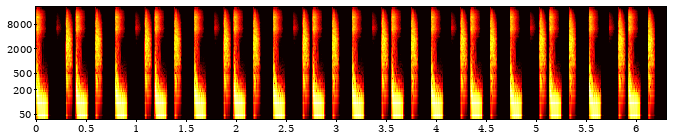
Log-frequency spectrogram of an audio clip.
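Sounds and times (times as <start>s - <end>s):
Hip Hop drum loop at 152 BPM: 0.0s - 6.2s.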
